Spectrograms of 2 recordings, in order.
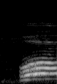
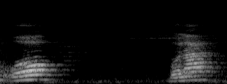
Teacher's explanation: उच्चार जो आहे तो लांबट होतो आणि दुप्पट वेळ लागतो, म्हणून याला दीर्घ स्वर म्हणायचं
